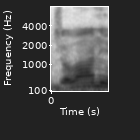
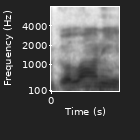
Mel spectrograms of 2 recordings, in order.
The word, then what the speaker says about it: Jolani: Pronounces it Jolani or Golani, it doesn't matter. I've heard it pronounced both ways.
